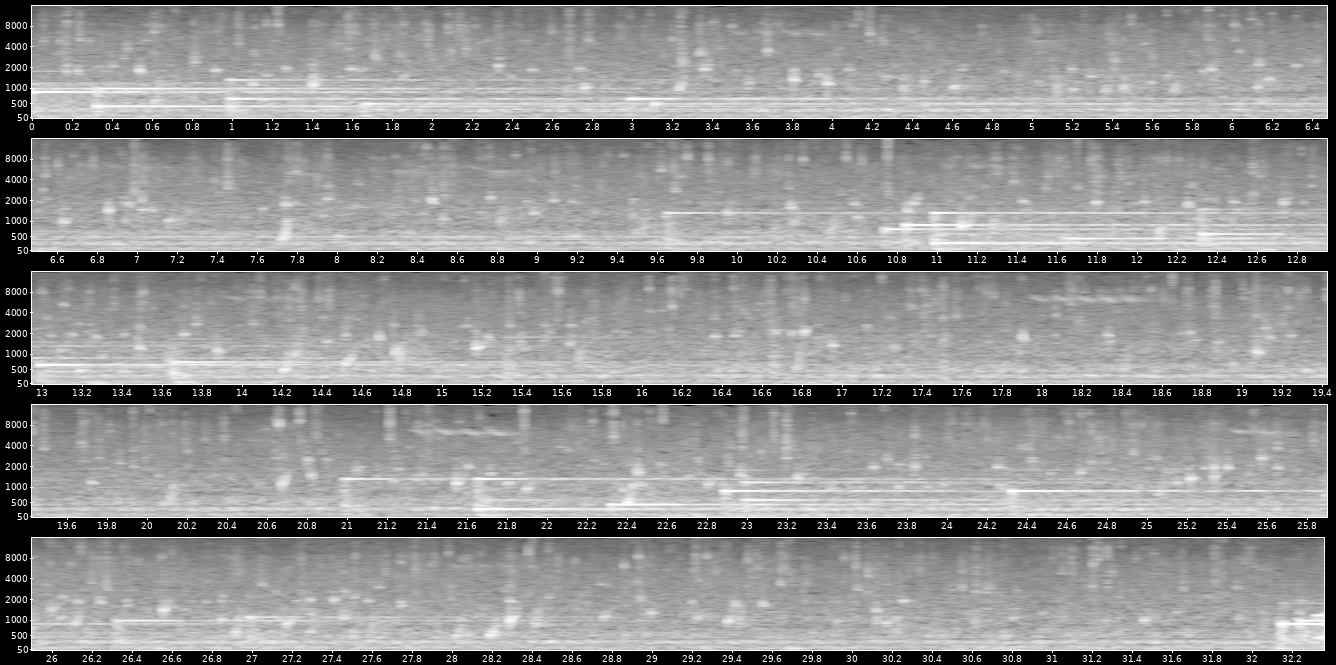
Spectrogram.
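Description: Slow, gentle solo piano music, a few notes at a time in phrases that come about every eleven seconds and fade away, over the steady sound of trickling, dripping water.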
